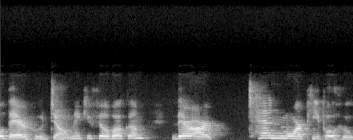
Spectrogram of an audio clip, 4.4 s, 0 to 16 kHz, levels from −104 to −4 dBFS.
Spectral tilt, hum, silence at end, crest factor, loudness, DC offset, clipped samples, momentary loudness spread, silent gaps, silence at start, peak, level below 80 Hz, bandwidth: -5 dB/octave; none; 0 s; 16 dB; -18 LUFS; under 0.1%; under 0.1%; 13 LU; none; 0 s; -2 dBFS; -68 dBFS; 7 kHz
